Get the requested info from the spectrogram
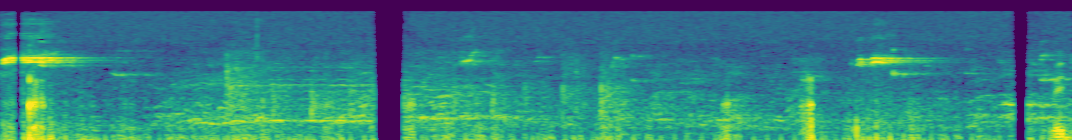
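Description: Quiet indoor handball game sound: scattered calls from players, a few brief high squeaks and sharp knocks from play on the hall floor.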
